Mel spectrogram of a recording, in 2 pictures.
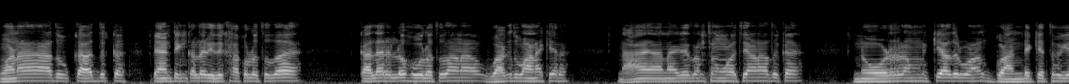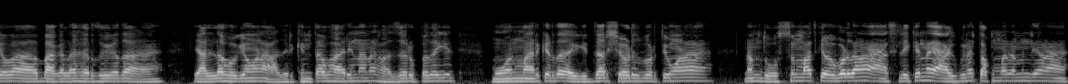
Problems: none marked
